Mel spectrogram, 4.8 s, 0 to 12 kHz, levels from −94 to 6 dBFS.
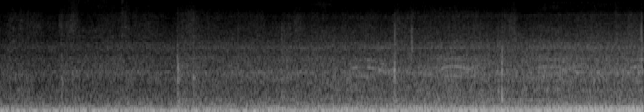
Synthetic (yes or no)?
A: no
